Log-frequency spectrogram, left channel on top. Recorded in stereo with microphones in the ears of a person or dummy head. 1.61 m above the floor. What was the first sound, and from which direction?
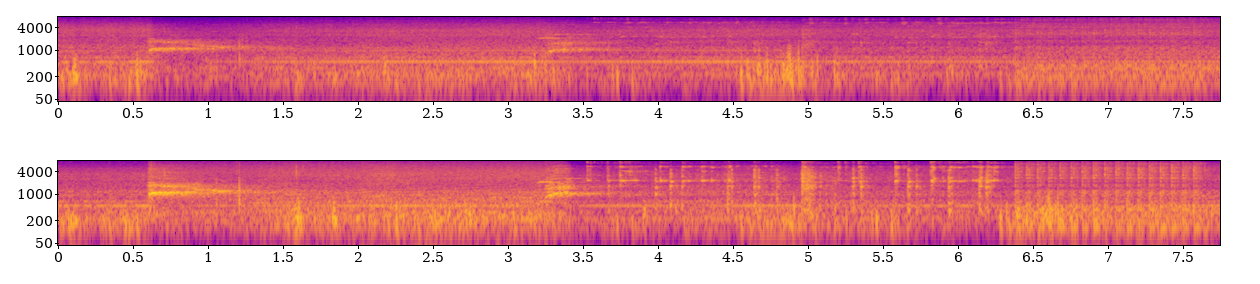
A scream, 80° right.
